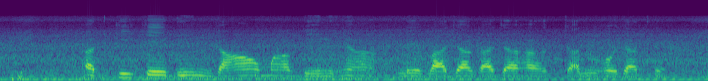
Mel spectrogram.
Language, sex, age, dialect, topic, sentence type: Chhattisgarhi, female, 18-24, Central, agriculture, statement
